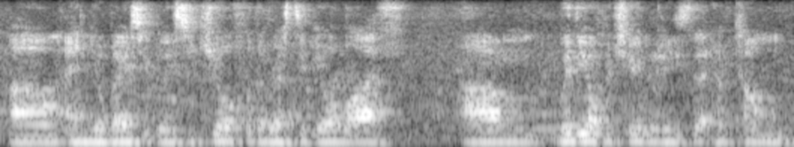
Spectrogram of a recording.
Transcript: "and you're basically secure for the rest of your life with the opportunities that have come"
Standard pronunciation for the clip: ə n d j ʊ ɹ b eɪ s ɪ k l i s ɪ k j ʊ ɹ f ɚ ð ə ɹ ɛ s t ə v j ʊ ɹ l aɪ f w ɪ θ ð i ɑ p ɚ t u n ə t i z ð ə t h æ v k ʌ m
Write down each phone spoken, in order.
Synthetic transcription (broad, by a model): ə n j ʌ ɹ b eɪ s ɪ k l i s ɪ k j ʊ ɹ f ɚ ð ə ɹ ɛ s t ə v j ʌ ɹ l aɪ f w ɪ ð i ɑ p ɚ t u n ə t i z ð ə t h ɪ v k ʌ m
